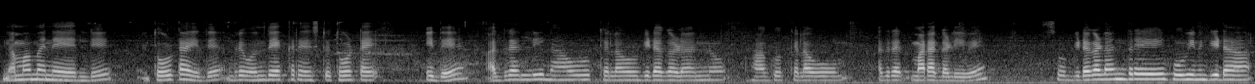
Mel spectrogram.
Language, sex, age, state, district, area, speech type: Kannada, female, 30-45, Karnataka, Udupi, rural, spontaneous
